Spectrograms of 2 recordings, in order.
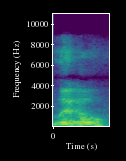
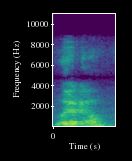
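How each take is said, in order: The two takes are said the same way.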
